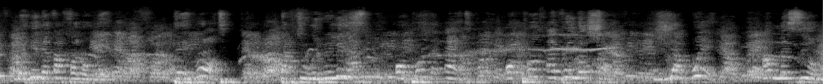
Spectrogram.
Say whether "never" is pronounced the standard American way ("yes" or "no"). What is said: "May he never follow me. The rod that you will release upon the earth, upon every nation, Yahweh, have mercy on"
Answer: no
